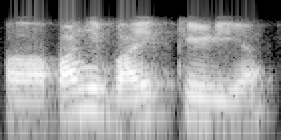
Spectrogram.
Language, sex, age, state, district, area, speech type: Sindhi, male, 18-30, Gujarat, Kutch, rural, conversation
